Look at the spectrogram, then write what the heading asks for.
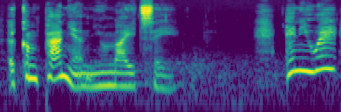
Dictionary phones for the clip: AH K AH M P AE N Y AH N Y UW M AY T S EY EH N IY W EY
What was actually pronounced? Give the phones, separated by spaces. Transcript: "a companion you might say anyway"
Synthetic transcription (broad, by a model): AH K AH M P AE N Y AH N Y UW M AY T S EY EH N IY W EY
